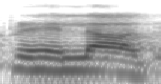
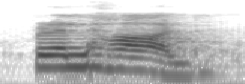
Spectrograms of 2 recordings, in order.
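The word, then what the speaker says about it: प्रल्हाद: PRLHAD है, ठीक है, इट्स नॉट प्रहलाद, इट्स प्रहलाद, ऐसे करके स्पेलिंग है ये।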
